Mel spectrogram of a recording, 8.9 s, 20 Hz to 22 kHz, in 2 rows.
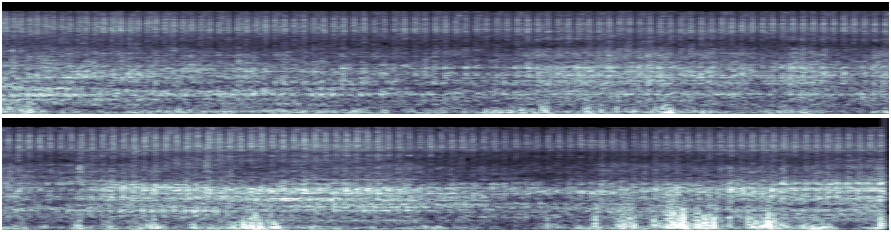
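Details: Opel Astra F 1.4 8v Si (C14SE) petrol at idle with a loud whirr, grinding and uneven knocks that seem to come from low in the engine. The owner suspected timing or bearings, but it was a failed coolant pump; after replacement it runs quietly.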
